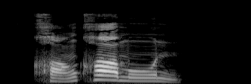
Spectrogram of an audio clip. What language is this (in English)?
Thai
